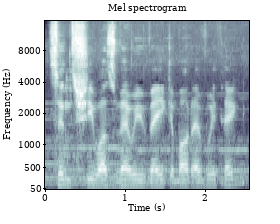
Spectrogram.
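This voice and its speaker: A man's voice: medium pitch, little pitch movement, a little fast, loud music behind the voice. A man giving casual game-streaming reactions in a blunt, sardonic, skeptical way. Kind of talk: casual gameplay reaction commentary.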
